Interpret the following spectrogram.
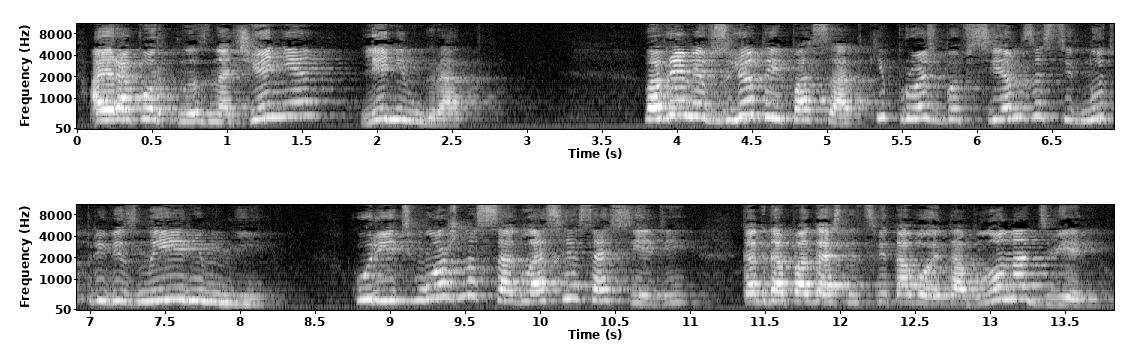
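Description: A young flight attendant in a radio play. Her voice is high and set in an echoing space. She comes across as courteous and affectionate. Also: a bit bright. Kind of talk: Soviet radio drama acting. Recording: roomy, echoing radio drama sound.

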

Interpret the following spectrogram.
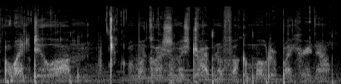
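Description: A man in his thirties, an ASMR creator, whispering a loose, profane eating chat into a desk mic inside a parked pickup truck. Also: very fast. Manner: whispering, loose and profane, chewing between remarks. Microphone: large desktop mic in the cab, GoPro camera.

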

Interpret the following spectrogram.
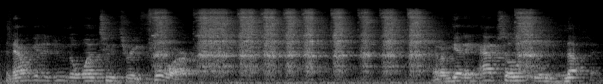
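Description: Plainspoken mechanic in an echoey shop. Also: male voice, fairly high pitch, normal speed. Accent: New York. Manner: plainspoken, rambling with fillers, hands busy working. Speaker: transmission mechanic. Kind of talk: casual shop tutorial. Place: cluttered indoor repair shop. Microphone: camera mic, a few feet away. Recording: echoey shop, distant mic, faint hum.

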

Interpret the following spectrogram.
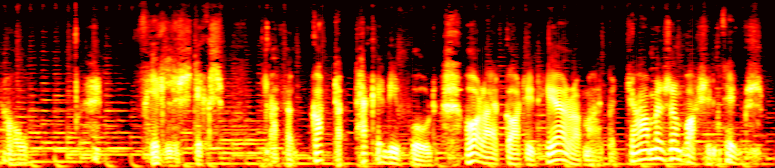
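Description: A man's voice: sits low, big pitch swings, a little slow, gravelly, over music, full character voice. A man voicing a cheerful, absent-minded professor in a storybook, stammering and exclaiming as he goes. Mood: peckish, annoyed.

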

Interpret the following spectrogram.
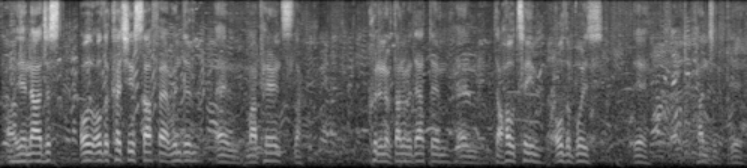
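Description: A teenage rugby player answering post-game questions outdoors into a handheld mic, casual and halting. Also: male voice, mid-range voice, steady tone. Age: teens. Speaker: vice captain. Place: outdoor sports field. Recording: loud crowd noise outdoors.

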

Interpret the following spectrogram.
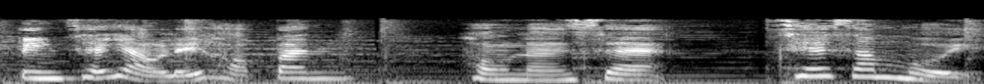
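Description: A woman's voice: high-pitched, big pitch swings, moderate pace. A woman with a Hong Kong Cantonese accent reading scripted programme credits as a radio announcer. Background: music.

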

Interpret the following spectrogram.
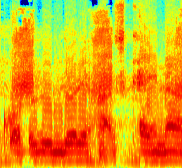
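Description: A man's voice: fairly high pitch, completely flat delivery, moderate pace, creaky, crowd noise, low-quality recording. A man voicing a sly, hungry, scheming male fox in a cartoon, wheedling and grumbling. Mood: sleepy, hungry. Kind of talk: cartoon voice acting.

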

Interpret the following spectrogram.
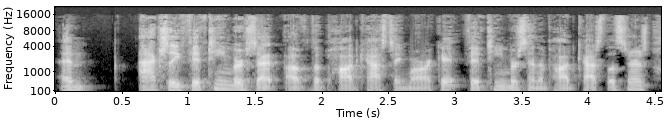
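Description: A man's voice: medium pitch, quick pace, a bit bright. A man in his twenties hosting a casual interview, explaining things with enthusiasm into a close desk microphone. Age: 20s. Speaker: podcast host. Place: indoor home room. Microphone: close desk microphone on a video call.

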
